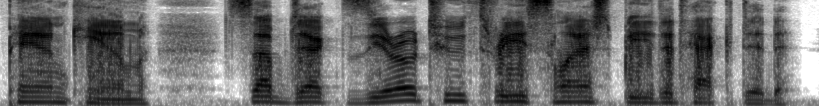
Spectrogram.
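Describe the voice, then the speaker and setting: A woman's voice: extremely low pitch, expressive, takes it slowly, vocal fry, exaggerated voice. Woman voicing a clipped, methodical robot rover. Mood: flat, methodical. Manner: clipped, procedural log-speak. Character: Opportunity, small literal-minded robot rover logging experiments.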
